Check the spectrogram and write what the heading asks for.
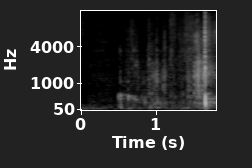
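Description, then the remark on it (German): Someone handles the plastic lid of a bubble tea cup: soft crinkling and rustling that builds, then a single sharp, loud crack near the end, with no talking. “Es geht gerade um den Deckel von den Bubble Tea Dings da.”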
